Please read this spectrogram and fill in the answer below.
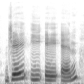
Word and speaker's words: Jean: So, we will have to learn that, and going ahead, the first one is Jean, which is pronounced as Jean.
